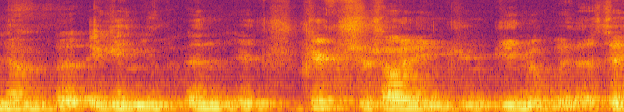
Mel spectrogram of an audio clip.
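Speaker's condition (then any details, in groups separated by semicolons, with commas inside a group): Cerebral palsy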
